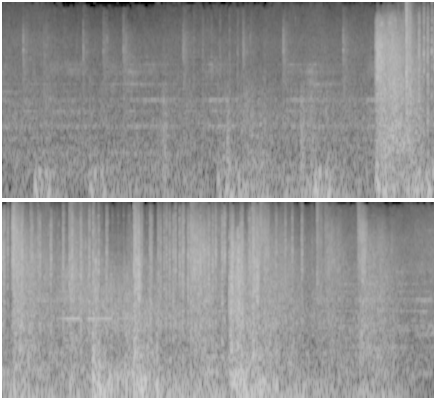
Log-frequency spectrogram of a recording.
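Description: Mortar fire in the strategy game Regiments: scattered distant thumps at first, then from about six seconds a dense barrage of loud booms and blasts rolling over one another, with no talk.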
